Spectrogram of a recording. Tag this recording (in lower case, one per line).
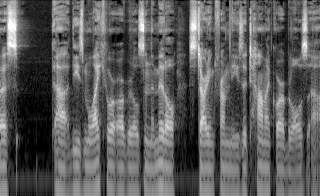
speech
